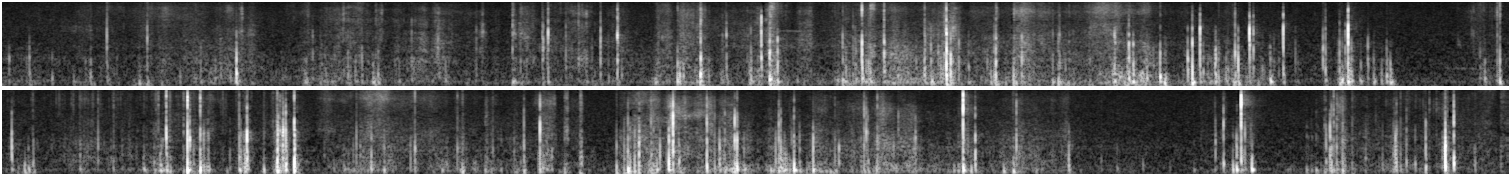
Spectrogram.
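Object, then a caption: Thin plastic packaging sheet. A thin translucent plastic packaging sheet is held in both hands, crinkled and stretched, then scratched with long painted nails. Quiet, dense crinkling and crackling fills the clip, with many sharp, bright, short bursts and almost no low end.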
